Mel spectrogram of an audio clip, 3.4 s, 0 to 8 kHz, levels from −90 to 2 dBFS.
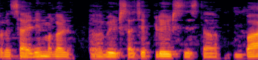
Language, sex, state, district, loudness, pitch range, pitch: Konkani, male, Goa, North and South Goa, -20 LUFS, 90-100 Hz, 100 Hz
